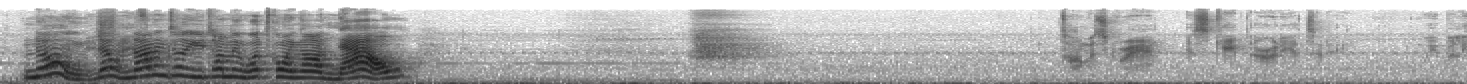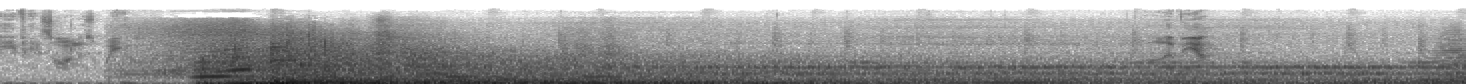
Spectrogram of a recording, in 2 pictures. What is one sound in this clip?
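A young woman speaks quietly and tensely into a phone.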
